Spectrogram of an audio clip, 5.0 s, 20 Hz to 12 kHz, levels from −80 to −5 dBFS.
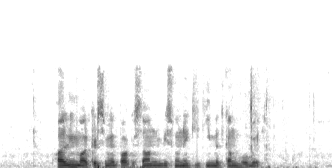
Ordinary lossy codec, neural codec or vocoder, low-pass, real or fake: Opus, 64 kbps; none; 7.2 kHz; real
